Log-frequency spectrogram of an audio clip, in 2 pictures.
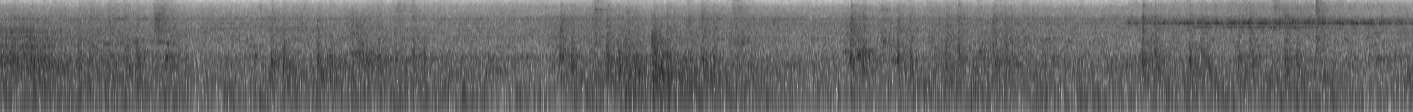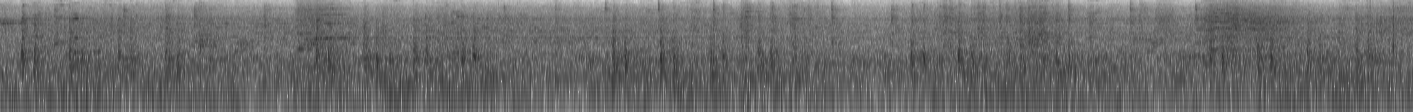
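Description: Freight train of petroleum tank wagons passing close by, with a steady rumble and the clatter of steel wheels over the rail joints. A brief high wheel squeal comes about twelve seconds in.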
